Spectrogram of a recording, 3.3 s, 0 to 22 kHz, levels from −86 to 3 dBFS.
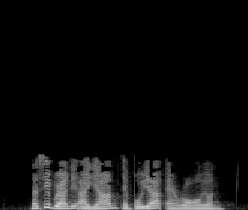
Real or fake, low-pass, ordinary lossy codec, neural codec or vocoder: real; 7.2 kHz; MP3, 24 kbps; none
